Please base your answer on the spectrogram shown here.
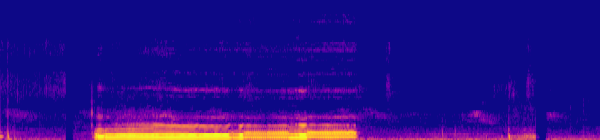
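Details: Free-range backyard chicken giving one drawn-out nasal squawk, about a second and a half long, stepping up in pitch partway through, then quiet background.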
